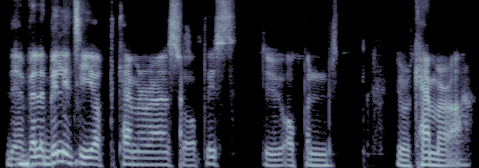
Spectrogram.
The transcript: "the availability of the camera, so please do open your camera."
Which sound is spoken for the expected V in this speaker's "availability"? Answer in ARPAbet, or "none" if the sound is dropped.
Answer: V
